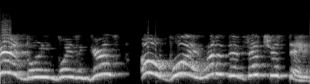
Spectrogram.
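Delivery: very high, loud cartoon mouse voice. Recalling morning wake-up calls while staying at Disneyland, doing a Mickey Mouse voice. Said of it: "it was Mickey Mouse".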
